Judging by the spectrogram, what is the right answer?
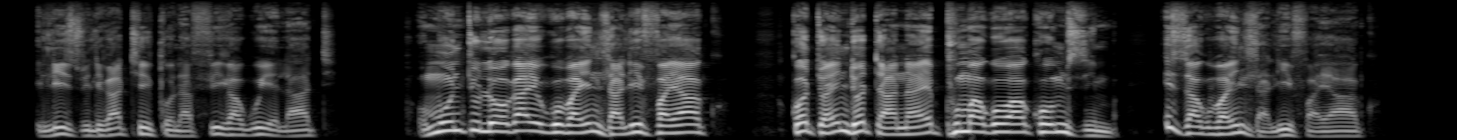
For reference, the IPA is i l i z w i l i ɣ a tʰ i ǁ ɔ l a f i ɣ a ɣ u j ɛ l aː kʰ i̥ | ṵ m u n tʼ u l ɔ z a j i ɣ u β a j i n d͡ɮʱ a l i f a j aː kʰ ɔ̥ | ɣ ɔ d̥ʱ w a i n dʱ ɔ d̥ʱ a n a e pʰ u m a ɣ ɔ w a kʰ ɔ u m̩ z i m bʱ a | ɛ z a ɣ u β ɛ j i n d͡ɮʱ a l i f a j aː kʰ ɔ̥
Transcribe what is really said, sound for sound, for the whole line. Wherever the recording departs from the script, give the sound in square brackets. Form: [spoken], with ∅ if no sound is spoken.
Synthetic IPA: i l i z w i l i ɣ a tʰ i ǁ ɔ l a f i ɣ a ɣ u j ɛ l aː [tʰ] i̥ | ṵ m u n tʼ u l ɔ [ɣ] a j i ɣ u β a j i n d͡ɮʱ a l i f a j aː kʰ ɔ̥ | ɣ ɔ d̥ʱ w a i n dʱ ɔ d̥ʱ a n a e pʰ u m a ɣ ɔ w a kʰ ɔ u m̩ z i m bʱ a | [i] z a ɣ u β [a] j i n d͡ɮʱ a l i f a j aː kʰ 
